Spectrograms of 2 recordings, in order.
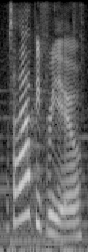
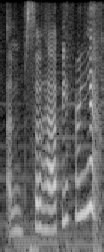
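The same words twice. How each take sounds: First: It falls firmly like an exclamation. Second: It rises at the end like a question.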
